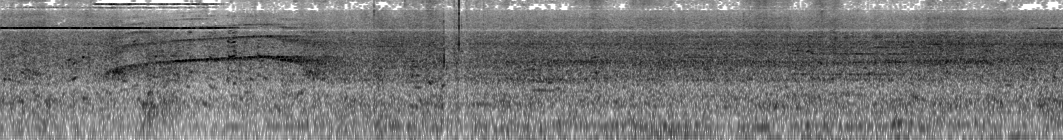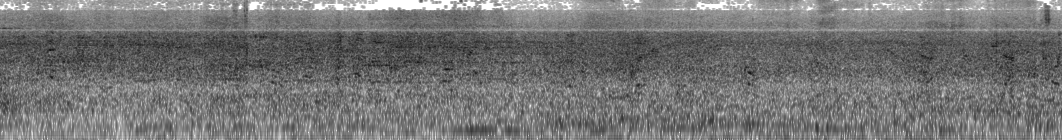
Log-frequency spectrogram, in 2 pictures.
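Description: City street ambience: road traffic running steadily past, with a low rumble, and the voices of passers-by on the pavement. About a second in, a single tone rises and then falls over a few seconds.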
